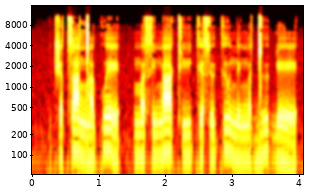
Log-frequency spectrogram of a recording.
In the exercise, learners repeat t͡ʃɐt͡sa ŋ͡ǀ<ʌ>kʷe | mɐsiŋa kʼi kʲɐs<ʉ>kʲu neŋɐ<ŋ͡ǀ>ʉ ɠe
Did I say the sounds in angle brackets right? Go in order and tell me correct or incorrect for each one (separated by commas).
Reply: incorrect, correct, incorrect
